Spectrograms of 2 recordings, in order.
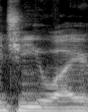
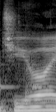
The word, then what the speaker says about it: GUI: It's you can say gui or gooey or jewey.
